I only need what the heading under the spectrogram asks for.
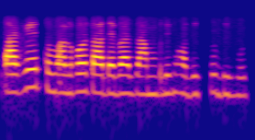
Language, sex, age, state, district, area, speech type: Assamese, female, 18-30, Assam, Dibrugarh, rural, conversation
